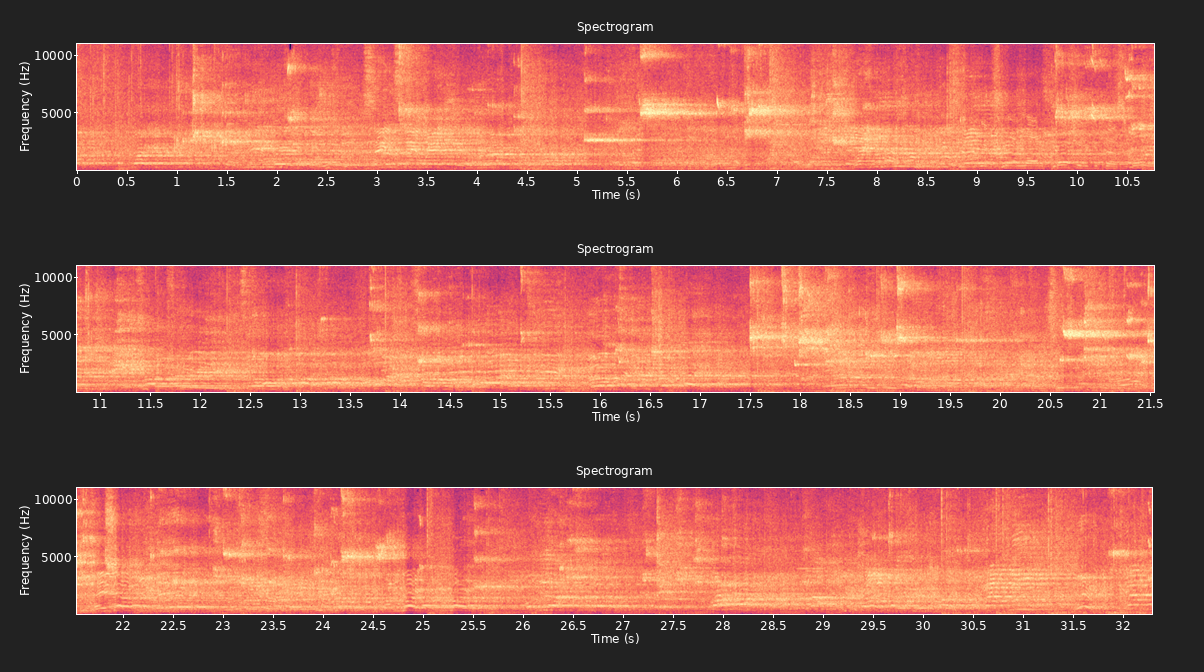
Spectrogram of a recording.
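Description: Basketball bouncing on an indoor court floor during a game, with repeated dribbles and thuds. Indistinct voices call out throughout, echoing in a large gym hall.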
